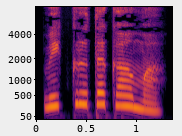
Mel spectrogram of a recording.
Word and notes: ವಿಕೃತಕಾಮಿ: vikřta kāmi

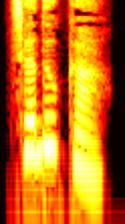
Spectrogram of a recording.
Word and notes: ಚದುಕ: Kannada; caduka

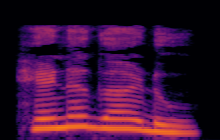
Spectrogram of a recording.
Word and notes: ಹಣೆಕಟ್ಟು: Kannada

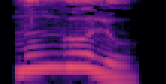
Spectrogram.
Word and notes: ಮುಂಗೋಲು: mungōlu

